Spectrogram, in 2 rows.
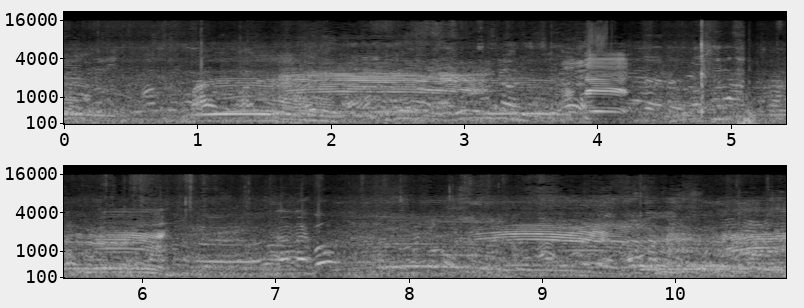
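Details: Several short moos from small Sahiwal bull calves offered for sale to farmers at a busy Dhaka market, Bangladesh, 11 February 2025, scattered through constant crowd talk and haggling over prices.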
